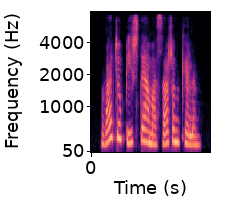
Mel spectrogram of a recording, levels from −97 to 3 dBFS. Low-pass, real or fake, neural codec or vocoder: 7.2 kHz; fake; autoencoder, 48 kHz, 128 numbers a frame, DAC-VAE, trained on Japanese speech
